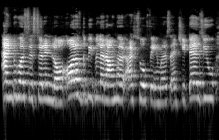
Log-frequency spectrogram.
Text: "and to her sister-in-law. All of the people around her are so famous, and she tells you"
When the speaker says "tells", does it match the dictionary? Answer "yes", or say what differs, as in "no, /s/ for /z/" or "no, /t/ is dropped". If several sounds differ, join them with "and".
yes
